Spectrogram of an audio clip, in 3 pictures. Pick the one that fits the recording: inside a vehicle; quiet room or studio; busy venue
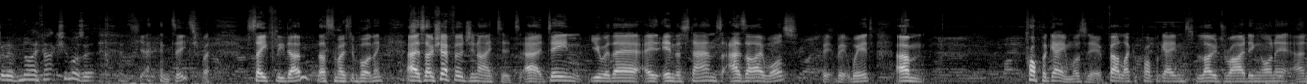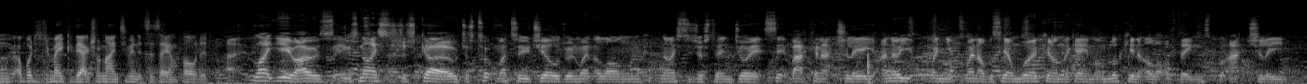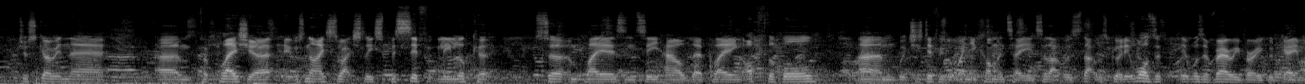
busy venue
